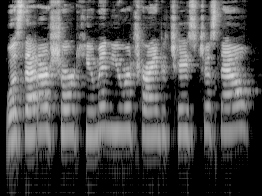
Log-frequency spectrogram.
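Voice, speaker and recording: A woman voicing a gentle, wistful female dog in a children's storybook, with a plaintive manner. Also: very high voice, level tone, a little fast, voice pushed up, heavily acted. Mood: curious.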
